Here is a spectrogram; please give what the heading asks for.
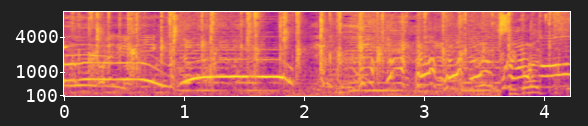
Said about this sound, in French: C'est une victoire. On l'applaudit.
